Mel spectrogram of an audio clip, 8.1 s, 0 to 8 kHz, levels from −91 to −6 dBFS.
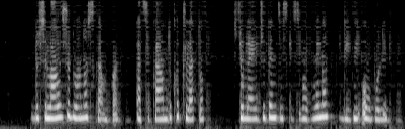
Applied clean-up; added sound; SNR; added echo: neural mask model DeepFilterNet 3.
